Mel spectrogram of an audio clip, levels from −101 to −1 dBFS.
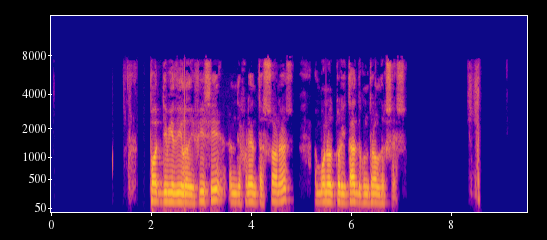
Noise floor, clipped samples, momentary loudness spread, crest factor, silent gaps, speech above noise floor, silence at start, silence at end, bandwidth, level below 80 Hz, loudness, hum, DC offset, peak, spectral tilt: under -90 dBFS; under 0.1%; 21 LU; 20 dB; 1.75-1.80 s, 1.88-1.98 s, 4.87-4.96 s, 5.22-5.27 s, 7.13-8.32 s; over 72 dB; 1.55 s; 0.95 s; 8 kHz; -60 dBFS; -19 LUFS; none; under 0.1%; -2 dBFS; -5.5 dB/octave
